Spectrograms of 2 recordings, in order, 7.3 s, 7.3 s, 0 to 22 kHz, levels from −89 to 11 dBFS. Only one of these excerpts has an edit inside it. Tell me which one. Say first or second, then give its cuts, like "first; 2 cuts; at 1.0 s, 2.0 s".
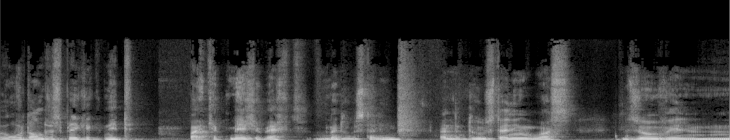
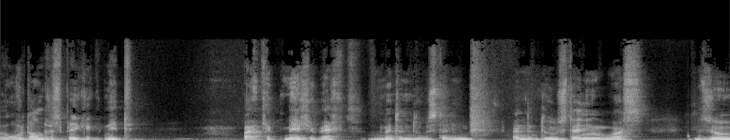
first; 2 cuts; at 1.6 s, 3.4 s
